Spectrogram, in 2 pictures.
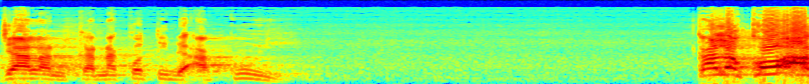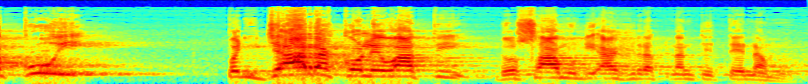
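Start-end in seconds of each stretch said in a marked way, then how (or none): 3.5-6.5 louder, higher preaching push. Real, not acted. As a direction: drive the point home to the inmates. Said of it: "preaching emphasis". (khotbah lantang)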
